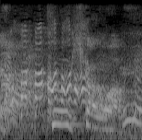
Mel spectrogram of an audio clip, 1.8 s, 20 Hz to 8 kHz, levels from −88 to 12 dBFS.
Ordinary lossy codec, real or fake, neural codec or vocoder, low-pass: none; real; none; 7.2 kHz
